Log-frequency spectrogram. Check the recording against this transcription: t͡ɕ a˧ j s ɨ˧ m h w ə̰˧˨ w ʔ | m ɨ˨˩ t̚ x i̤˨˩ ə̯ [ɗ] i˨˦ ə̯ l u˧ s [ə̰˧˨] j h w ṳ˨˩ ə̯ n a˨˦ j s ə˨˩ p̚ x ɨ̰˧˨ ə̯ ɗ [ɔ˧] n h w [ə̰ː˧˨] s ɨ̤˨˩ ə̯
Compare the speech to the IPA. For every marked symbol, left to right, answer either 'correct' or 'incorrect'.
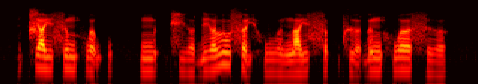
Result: correct, correct, incorrect: ə˧, incorrect: əː˧

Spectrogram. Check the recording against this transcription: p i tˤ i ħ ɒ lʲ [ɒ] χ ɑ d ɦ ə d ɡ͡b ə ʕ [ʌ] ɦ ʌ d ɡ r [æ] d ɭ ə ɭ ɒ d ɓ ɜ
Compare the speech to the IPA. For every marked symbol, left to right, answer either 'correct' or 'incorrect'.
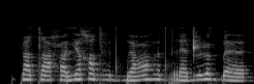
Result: incorrect: ʌ, incorrect: ɒ, correct

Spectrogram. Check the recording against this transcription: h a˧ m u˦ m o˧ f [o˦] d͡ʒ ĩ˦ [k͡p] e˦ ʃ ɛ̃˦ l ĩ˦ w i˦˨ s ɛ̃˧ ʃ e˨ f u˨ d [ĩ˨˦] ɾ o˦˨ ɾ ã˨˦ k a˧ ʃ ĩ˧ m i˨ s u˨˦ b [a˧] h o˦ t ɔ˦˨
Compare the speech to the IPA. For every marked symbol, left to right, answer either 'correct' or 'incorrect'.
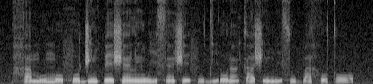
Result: correct, correct, incorrect: i˨˦, correct

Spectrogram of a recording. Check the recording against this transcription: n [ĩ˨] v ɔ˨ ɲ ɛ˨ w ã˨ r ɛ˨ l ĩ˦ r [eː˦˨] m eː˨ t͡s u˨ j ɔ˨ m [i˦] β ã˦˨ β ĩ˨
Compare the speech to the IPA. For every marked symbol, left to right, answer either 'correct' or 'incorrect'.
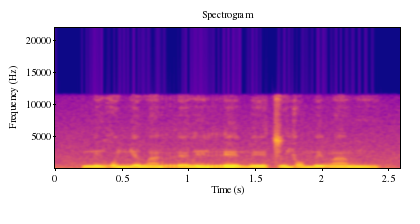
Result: correct, correct, incorrect: e˦

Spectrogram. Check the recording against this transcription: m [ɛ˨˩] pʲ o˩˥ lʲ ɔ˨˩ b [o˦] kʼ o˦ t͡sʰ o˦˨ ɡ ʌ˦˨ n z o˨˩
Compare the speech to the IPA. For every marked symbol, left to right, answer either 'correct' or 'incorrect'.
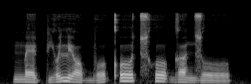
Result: correct, incorrect: o˩˥

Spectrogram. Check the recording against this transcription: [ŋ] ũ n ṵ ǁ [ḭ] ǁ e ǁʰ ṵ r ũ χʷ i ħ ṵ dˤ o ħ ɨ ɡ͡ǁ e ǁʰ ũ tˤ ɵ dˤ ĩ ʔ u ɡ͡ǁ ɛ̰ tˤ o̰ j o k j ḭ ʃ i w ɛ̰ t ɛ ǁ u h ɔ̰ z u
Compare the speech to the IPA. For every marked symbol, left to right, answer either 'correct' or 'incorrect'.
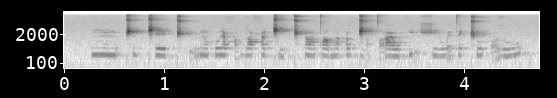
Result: correct, incorrect: i

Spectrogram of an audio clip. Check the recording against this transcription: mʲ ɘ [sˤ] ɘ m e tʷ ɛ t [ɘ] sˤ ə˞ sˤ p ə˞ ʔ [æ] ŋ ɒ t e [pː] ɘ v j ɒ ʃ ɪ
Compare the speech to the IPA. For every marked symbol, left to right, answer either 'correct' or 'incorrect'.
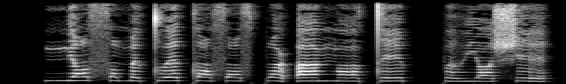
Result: correct, incorrect: ɛ, incorrect: a, correct

